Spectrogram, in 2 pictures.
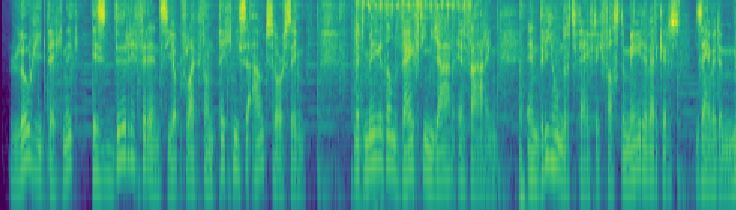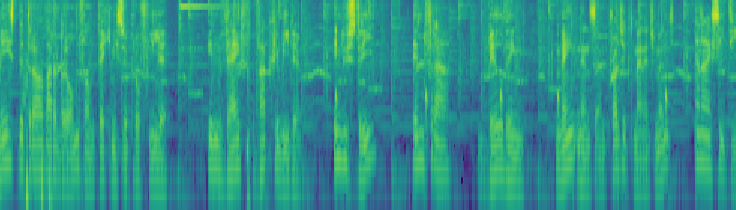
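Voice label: Flemish male Commercial; voice over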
